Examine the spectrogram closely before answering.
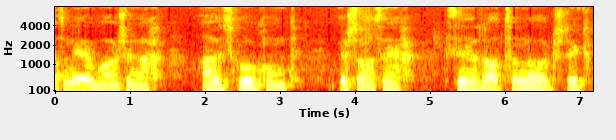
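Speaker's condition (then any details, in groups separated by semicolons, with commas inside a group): Amyotrophic lateral sclerosis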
